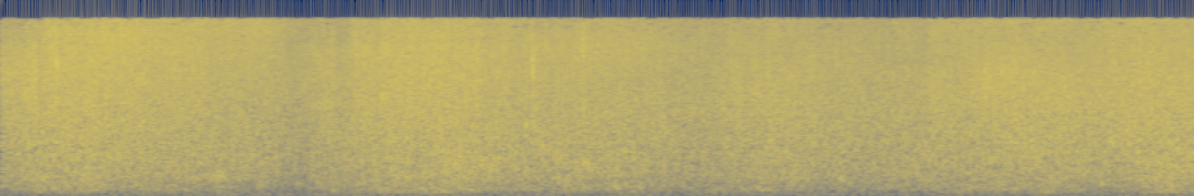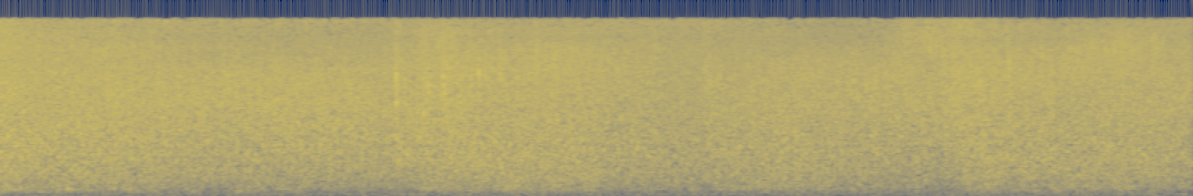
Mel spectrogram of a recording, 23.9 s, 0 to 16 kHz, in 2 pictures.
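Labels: Waves crashing on a beach repeatedly. 0:00.0 - 0:23.9

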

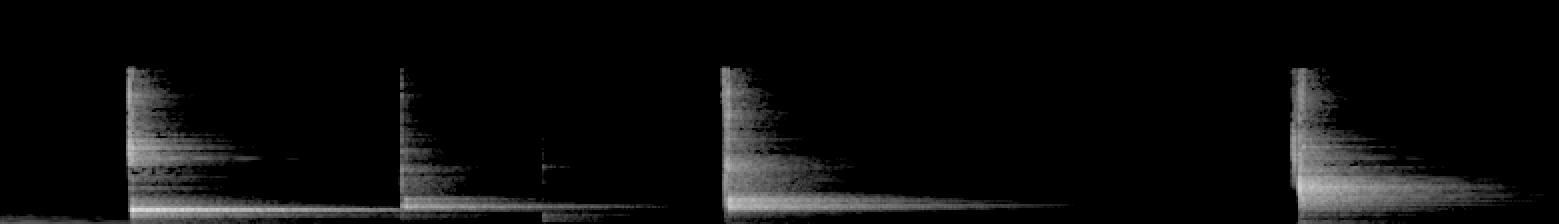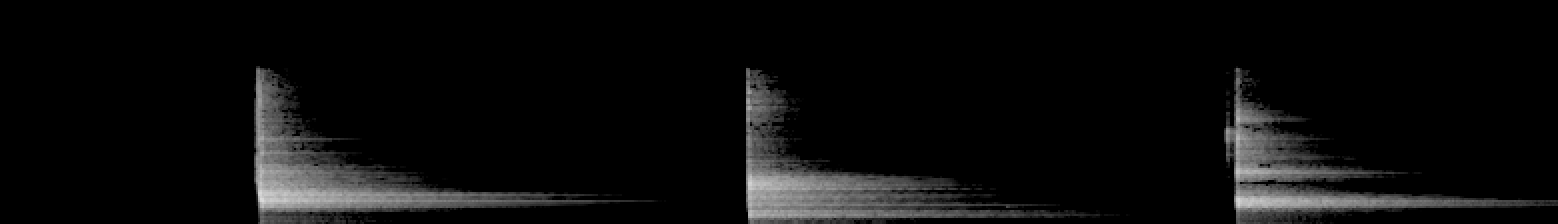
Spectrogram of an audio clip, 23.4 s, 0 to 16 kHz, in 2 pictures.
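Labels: Water droplets dropping with reverberation in an echoing cave. 0:00.9 - 0:03.0
The sound of a water droplet impacting with reverberation. 0:03.0 - 0:05.0
A water droplet reverberates in an echoing cave. 0:05.4 - 0:08.2
Water droplets echoing in a reverberant cave. 0:09.7 - 0:11.5
Water droplets reverberate in an echoing cave. 0:13.6 - 0:23.4

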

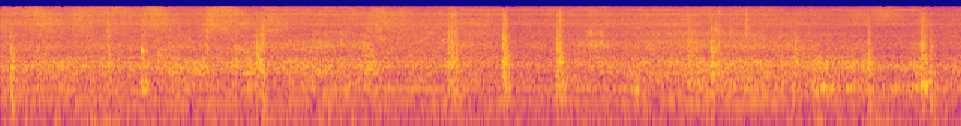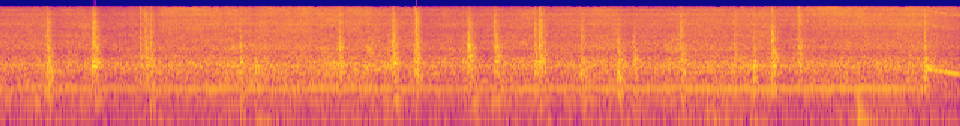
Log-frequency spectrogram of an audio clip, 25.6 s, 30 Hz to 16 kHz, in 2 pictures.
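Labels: A vacuum cleaner runs, producing a steady hum and suction noise. 0:00.0 - 0:25.6
Short clinks and pops occur as dirt and small objects are sucked into a vacuum during steady operation. 0:01.3 - 0:03.7
Short clinks and pops occur as dirt and small objects are sucked into a vacuum during steady operation. 0:05.9 - 0:07.8
Short clinks and pops occur as dirt and small objects are sucked into a vacuum during steady operation. 0:09.4 - 0:09.7
Short clinks and pops occur as dirt and small objects are sucked into a vacuum during steady operation. 0:11.5 - 0:12.6
Short clinks and pops occur as dirt and small objects are sucked into a vacuum during steady operation. 0:13.4 - 0:15.0
Short clinks and pops occur as dirt and small objects are sucked into a vacuum during steady operation. 0:16.0 - 0:16.4
Short clinks and pops occur as dirt and small objects are sucked into a vacuum during steady operation. 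0:17.3 - 0:25.3
The vacuum hums and suctions, fading quickly with a smooth drop in pitch before shutting down quietly. 0:25.3 - 0:25.6

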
